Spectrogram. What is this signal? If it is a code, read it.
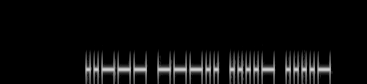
Morse code, heard as a keyed tone, about 30 wpm, 700 Hz. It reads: 2844
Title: Numbers - 4-Digit 30wpm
